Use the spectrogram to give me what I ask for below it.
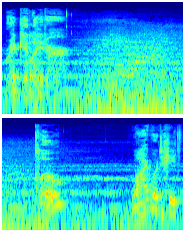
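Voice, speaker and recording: Idealistic young-program diarist for a video game, earnest and animated, echo over music. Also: male voice, mid-range voice, very slow, full character voice. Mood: curious, uneasy. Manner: earnest, reflective, dramatic. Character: earnest, ambitious male computer program, idealistic. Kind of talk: video game audio diary monologue. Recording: echoey, with music behind.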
